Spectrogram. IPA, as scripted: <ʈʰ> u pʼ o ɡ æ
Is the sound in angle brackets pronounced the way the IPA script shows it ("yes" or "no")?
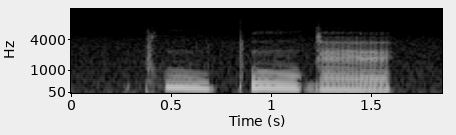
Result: yes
